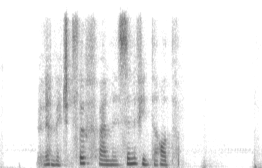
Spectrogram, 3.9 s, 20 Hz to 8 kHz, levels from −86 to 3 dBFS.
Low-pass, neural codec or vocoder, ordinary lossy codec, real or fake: 7.2 kHz; codec, 16 kHz in and 24 kHz out, 0.6 kbps, FocalCodec, streaming, 4096 codes; Opus, 64 kbps; fake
